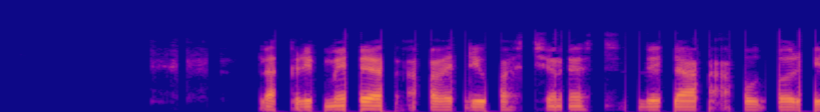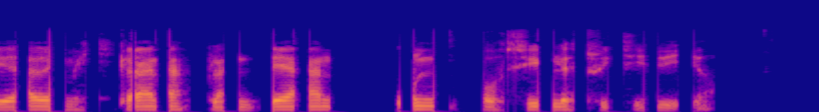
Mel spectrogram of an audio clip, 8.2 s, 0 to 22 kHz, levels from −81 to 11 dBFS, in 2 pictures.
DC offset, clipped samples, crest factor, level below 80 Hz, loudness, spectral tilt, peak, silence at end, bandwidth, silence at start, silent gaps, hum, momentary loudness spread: under 0.1%; under 0.1%; 20 dB; -50 dBFS; -22 LUFS; -6.5 dB/octave; -2 dBFS; 0.55 s; 7.4 kHz; 1.3 s; 2.97-3.01 s, 5.90-5.99 s; none; 12 LU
